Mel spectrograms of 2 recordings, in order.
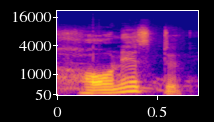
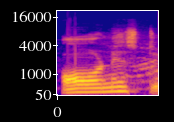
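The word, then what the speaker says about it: honest: यहाँ एच से लिखा गया है, इसीलिए इसे हम हॉनेस्ट यानी हॉनेस्ट नहीं पढ़ेंगे, इसे हम ऑनेस्ट पढ़ेंगे। इस वर्ड में भी एच जो है साइलेंट है, इसीलिए इसे हम ऑनेस्ट पढ़ते हैं, जिसका मतलब होता है ईमानदार।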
